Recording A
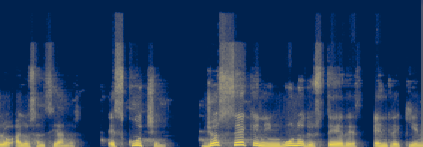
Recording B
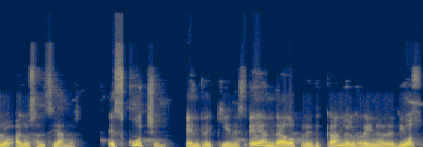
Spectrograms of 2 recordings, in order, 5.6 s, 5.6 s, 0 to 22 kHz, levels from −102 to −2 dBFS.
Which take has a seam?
B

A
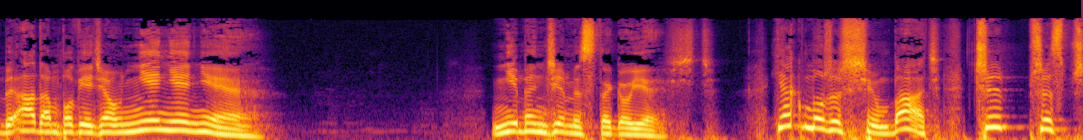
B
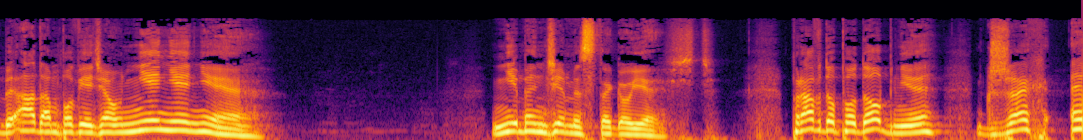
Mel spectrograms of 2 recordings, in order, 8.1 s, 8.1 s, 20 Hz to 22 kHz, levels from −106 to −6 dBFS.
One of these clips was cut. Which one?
A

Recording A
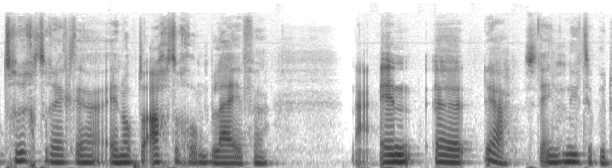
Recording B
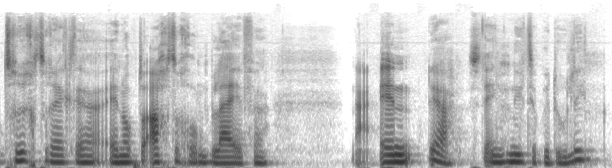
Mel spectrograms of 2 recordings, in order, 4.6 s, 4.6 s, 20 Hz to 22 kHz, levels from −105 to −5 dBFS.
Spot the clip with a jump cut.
B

